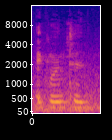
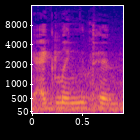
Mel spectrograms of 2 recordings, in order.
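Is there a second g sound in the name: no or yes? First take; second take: no; yes. First: The only g sound is in the first syllable. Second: An extra g sound is added before the ending. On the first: The speaker calls it right. "No, it's Eglinton" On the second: The speaker calls it wrong. "Some people say it with, like"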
